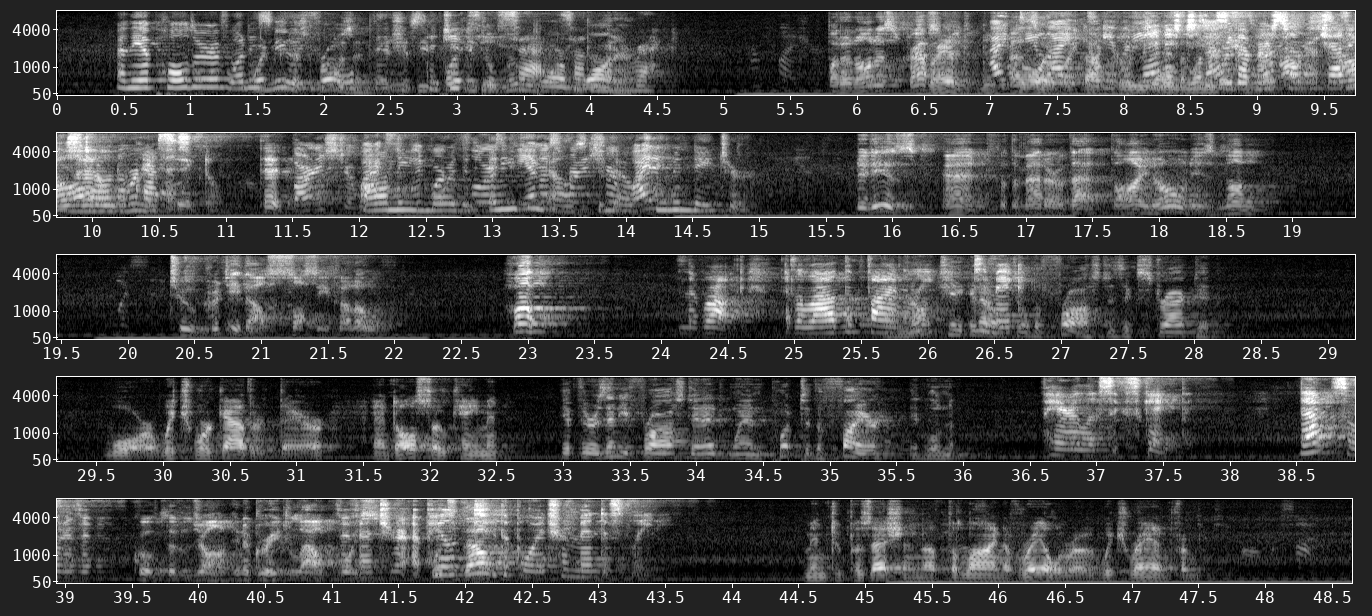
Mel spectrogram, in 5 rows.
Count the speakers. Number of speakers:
9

